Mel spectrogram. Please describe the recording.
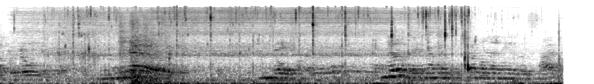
This is the sound of a water fountain with a little bit of background noise.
